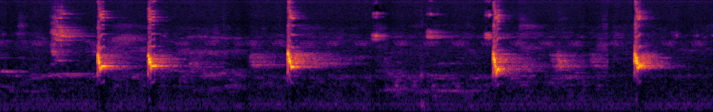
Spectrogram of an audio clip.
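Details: Sooty-headed bulbul tutoring audio, aimed at drawing an instant reply from other bulbuls: six loud, clipped, falling notes in loose pairs, with short soft chattering phrases between them.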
